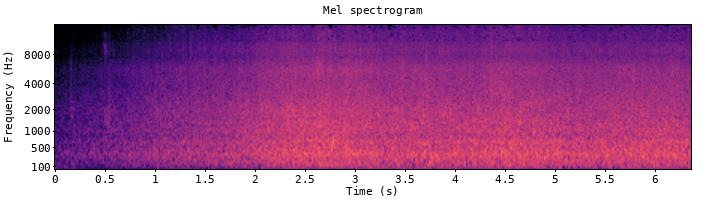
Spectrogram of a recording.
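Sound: river water flowing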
